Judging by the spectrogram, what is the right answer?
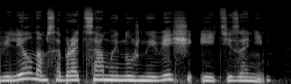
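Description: A woman with a medium pitch and a dark, mellow tone speaks at a moderate pace, somewhat breathy, in a dry, close sound with no echo. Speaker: podcast guest. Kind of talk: casual chat.

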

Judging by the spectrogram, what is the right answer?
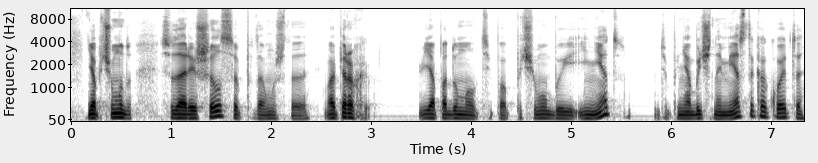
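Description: In a very clean, silent recording with a dry, close sound and no echo, a man with an ordinary speaking voice talks at a fairly quick pace, his fairly low pitch showing ordinary variation. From Russia, Orenburg. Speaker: puppet theatre actor and musician. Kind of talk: casual chat.

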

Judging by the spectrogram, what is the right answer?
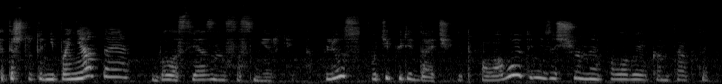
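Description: Fairly quick and fairly high, a woman's dark, mellow voice shows very wide pitch swings and big swings in loudness. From Russia, Tyumen. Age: 40s. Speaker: clinical psychologist. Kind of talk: interview.

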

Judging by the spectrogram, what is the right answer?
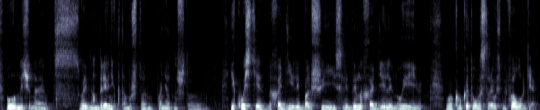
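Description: With a plain, everyday voice at medium pitch, a man speaks at a moderate pace with lively intonation and big swings in loudness. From Russia, Samara. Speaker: paleontologist and professor. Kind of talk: interview.

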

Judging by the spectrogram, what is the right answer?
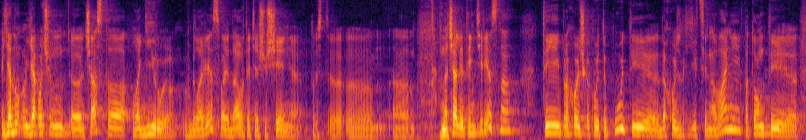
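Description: A man at a moderate pace, medium pitch, with very wide pitch swings. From Russia, Tambov. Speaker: tech company CEO. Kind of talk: interview. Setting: office. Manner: halting.

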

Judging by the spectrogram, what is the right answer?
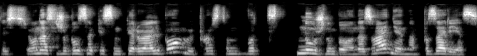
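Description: Using an ordinary speaking voice, a woman talks fairly quickly at a medium pitch. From Norilsk, Russia. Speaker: singer turned lighthouse tour guide. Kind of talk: casual interview conversation.

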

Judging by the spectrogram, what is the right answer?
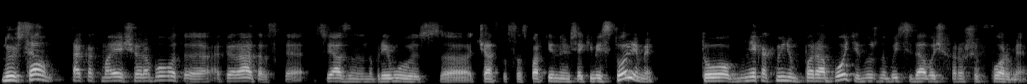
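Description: Against a quiet background, a man with a dark, mellow tone speaks at a fairly quick pace, his fairly high pitch showing ordinary variation. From Moscow, Russia. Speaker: extreme sports athlete and camera operator. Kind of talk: casual interview.

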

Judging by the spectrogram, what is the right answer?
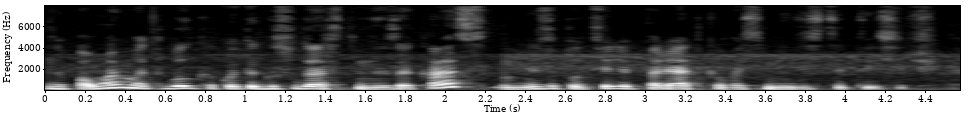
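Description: A woman has a dark, mellow tone. She talks fairly quickly with ordinary pitch variation. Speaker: theatre critic and director. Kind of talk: casual chat. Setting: remote recording.

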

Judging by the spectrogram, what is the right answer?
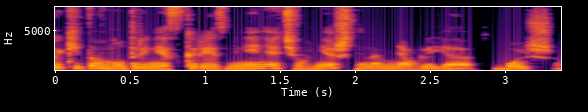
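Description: Her voice has a dark, mellow tone, and the woman speaks at a fairly low pitch with monotone, flat intonation in a dry, close sound with no echo. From Russia, Urals (Magnitogorsk, Chelyabinsk region). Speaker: PR agency founder. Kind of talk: interview. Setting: face-to-face, not in a studio.

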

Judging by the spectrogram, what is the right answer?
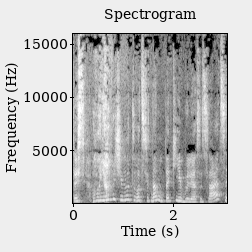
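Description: A woman with lively intonation and a fairly quick pace. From Moscow, Russia. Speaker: podcast guest, oriental studies graduate. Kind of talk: casual chat.

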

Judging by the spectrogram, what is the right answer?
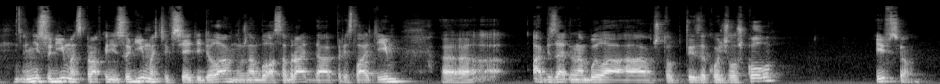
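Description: The speech moves at a moderate pace with fairly even intonation and very even loudness. Background noise is noticeable. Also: man. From Ukraine. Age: 30s. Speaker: immigrant, tour guide. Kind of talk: interview, casual chat.

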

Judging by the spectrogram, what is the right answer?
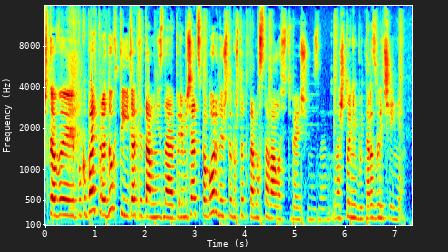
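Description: A woman with a fairly high voice talks at a very fast pace, barely pausing, her pitch moving in an ordinary way. Her loudness swings widely, with music playing behind her. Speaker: podcast host. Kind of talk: casual chat.

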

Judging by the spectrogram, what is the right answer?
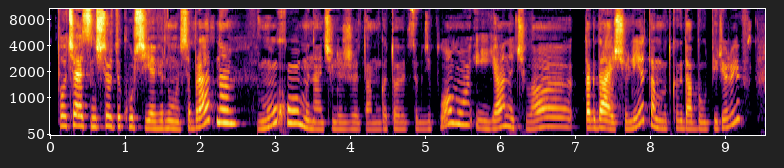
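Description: Very wide pitch swings mark this dark, mellow voice, which moves at a moderate pace. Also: woman, fairly high pitch for a woman. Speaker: architecture student. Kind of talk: interview.

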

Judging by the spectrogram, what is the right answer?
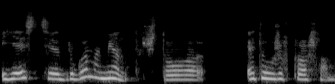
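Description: Music plays in the background of a dry, close recording with no echo, and the voice shows ordinary pitch variation. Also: woman. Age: 20s. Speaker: marketing director. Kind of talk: interview.

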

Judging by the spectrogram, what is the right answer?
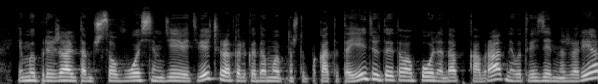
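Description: A woman's fairly low voice at a very fast pace, with ordinary pitch variation, in a very clean recording with a silent background and a dry, close sound with no echo. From southern Russia, rural Cossack village. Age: 30s. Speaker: entrepreneur. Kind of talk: interview conversation.

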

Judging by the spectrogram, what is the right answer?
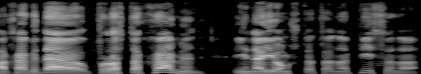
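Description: On a very clean recording with a silent background, a man does the talking. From Transbaikal, eastern Siberia, Russia. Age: 80s+. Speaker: folk artist and sculptor. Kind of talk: interview.

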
